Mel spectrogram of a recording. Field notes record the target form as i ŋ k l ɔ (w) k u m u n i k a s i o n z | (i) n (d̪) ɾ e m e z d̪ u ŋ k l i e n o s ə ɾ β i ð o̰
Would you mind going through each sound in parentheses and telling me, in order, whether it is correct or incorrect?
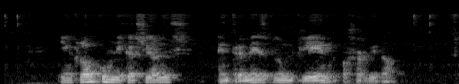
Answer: correct, incorrect: e, incorrect: t̪

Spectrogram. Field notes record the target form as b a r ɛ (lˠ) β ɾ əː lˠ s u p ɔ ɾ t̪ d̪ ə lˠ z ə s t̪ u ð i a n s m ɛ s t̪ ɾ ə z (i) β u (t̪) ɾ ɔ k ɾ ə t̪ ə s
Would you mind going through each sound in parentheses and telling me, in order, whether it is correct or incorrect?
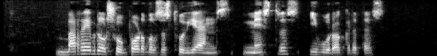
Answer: incorrect: none, correct, incorrect: none

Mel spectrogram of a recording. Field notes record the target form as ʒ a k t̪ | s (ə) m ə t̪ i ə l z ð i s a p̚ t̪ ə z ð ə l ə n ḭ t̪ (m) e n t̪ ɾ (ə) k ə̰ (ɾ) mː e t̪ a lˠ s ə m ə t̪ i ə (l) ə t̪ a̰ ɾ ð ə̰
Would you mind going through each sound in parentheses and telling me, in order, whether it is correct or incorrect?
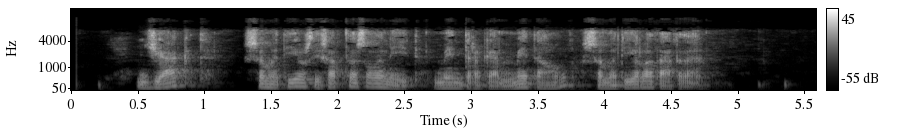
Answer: correct, correct, correct, incorrect: none, correct

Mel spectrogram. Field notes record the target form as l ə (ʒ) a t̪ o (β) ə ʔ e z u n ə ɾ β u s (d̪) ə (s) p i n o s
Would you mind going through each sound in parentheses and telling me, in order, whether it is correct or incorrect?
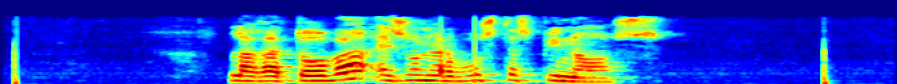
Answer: incorrect: ɣ, correct, incorrect: t̪, correct

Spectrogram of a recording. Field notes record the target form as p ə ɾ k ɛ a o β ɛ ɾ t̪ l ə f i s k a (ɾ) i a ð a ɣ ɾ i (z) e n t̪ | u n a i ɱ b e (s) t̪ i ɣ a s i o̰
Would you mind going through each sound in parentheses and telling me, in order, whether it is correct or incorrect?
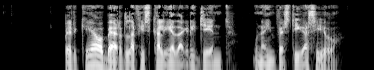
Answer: incorrect: l, incorrect: ʒ, correct

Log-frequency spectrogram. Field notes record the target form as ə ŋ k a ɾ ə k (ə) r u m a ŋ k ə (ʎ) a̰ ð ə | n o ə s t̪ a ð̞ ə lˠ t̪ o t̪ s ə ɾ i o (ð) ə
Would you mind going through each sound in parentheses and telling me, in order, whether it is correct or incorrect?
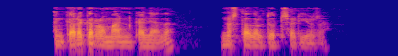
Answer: correct, correct, incorrect: z

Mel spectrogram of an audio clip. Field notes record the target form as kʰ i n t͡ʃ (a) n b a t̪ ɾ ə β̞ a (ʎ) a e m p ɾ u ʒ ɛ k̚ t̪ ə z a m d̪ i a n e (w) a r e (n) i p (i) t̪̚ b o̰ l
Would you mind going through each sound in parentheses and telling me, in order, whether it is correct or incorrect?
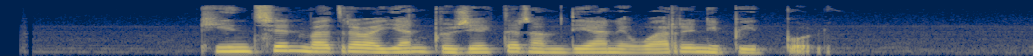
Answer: incorrect: e, correct, correct, correct, correct

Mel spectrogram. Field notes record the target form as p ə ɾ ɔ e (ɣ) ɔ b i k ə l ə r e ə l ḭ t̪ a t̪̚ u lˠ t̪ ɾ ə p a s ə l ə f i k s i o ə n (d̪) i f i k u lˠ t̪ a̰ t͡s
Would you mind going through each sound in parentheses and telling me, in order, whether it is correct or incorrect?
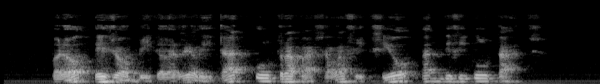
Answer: incorrect: z, correct

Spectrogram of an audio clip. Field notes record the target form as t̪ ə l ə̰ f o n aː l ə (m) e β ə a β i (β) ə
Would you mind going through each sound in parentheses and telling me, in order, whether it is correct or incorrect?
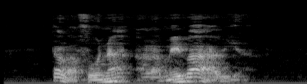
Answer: correct, incorrect: none

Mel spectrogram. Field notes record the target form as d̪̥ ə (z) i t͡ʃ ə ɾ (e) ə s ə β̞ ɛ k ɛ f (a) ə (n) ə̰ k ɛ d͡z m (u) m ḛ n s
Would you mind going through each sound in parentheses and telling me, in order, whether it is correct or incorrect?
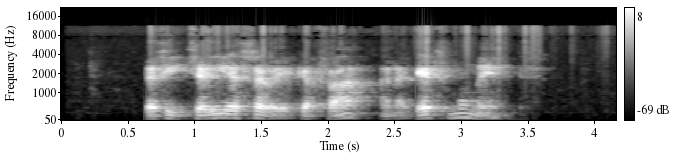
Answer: correct, incorrect: i, correct, correct, correct

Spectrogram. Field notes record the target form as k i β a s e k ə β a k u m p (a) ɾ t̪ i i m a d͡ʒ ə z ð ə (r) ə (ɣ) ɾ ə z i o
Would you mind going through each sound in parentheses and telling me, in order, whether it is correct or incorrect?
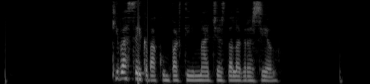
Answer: incorrect: ə, incorrect: l, correct

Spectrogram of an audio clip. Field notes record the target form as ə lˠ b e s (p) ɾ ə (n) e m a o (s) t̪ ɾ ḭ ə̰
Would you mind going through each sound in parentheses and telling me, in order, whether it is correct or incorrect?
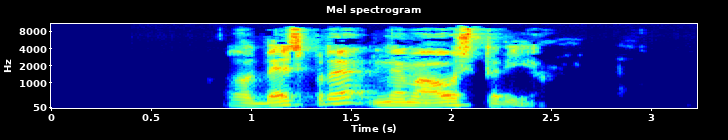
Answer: correct, correct, correct

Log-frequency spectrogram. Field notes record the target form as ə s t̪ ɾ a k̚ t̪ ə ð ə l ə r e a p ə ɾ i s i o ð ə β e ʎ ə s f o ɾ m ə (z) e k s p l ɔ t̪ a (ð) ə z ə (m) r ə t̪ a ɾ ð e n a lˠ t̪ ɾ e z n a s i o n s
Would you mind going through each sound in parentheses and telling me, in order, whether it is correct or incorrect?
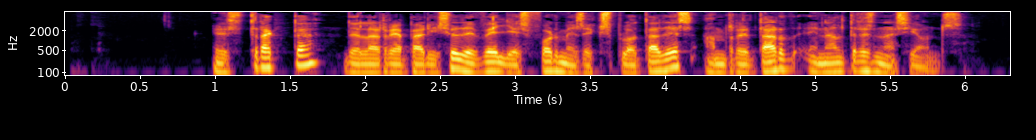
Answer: correct, correct, correct

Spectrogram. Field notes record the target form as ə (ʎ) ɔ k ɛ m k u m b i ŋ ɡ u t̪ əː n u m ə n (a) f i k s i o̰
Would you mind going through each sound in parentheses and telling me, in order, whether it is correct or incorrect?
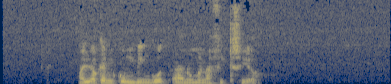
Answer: correct, correct

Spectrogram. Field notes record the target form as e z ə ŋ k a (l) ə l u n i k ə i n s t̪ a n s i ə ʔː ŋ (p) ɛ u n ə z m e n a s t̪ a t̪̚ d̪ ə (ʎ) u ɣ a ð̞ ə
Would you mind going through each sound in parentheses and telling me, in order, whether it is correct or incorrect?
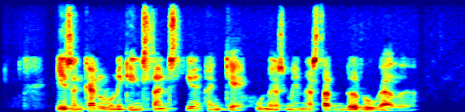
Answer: incorrect: ɾ, incorrect: k, incorrect: r

